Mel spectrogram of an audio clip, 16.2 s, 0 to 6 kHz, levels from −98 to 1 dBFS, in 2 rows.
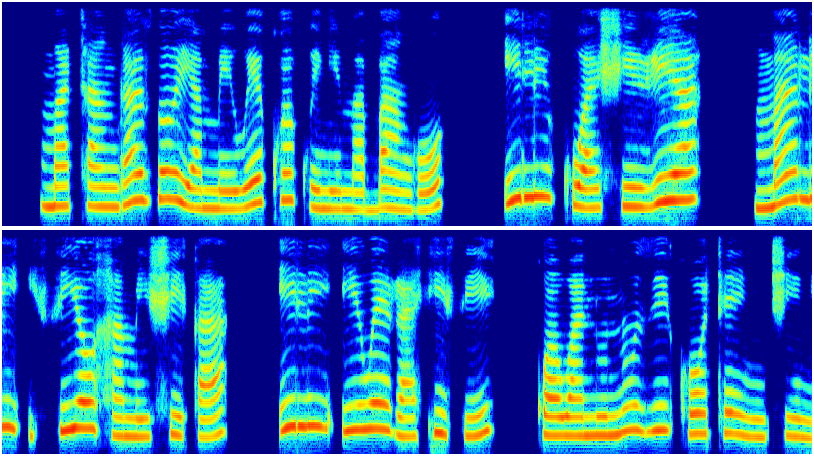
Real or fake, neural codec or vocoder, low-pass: fake; codec, 16 kHz, 4 kbps, X-Codec, WavLM features, trained on Multilingual LibriSpeech; 5.4 kHz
